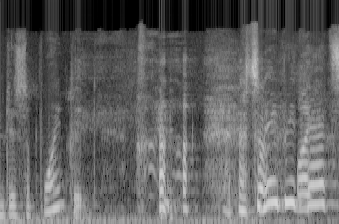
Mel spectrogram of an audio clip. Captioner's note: both laughing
